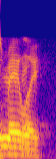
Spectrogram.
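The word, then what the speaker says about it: Mallee: Is it pronounced Malley or Maley? I didn't hear it. I believe it's Maley.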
